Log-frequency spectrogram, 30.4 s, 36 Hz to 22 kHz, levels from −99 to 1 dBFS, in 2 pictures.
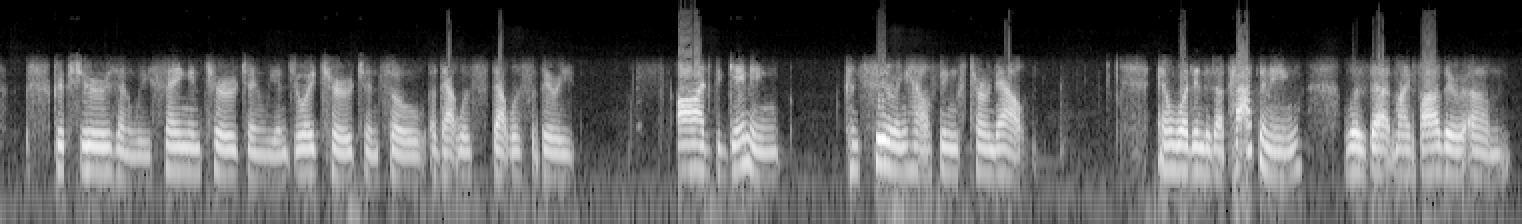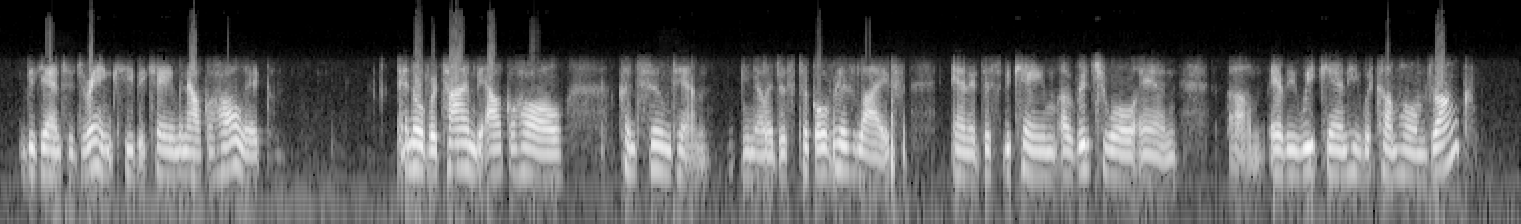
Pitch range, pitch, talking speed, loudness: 140-165 Hz, 155 Hz, 140 wpm, -15 LUFS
